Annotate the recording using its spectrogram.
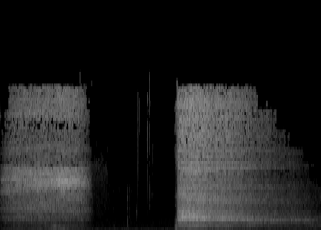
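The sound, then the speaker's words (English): A slow deep breath taken as a breathing exercise: a long airy inhale, a brief pause, then a fuller, louder exhale that gradually trails off. No talking. “Go ahead and take another deep breath right now.”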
